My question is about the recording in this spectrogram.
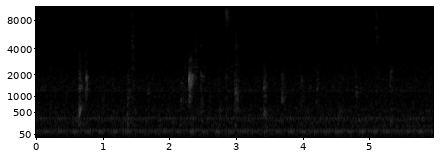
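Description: Near silence: room tone with a steady low hum and a few faint, scattered clicks.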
